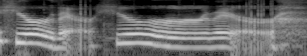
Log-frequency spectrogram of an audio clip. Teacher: is often pronounced as ER pronouncing just the ER sound kind of getting rid of the O altogether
